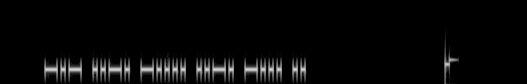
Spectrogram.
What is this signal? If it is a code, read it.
Morse code, heard as a keyed tone, about 30 wpm, 700 Hz. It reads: KF6FBI
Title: USA Call Signs - 6 Characters - 3x Character Spacing - 30wpm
